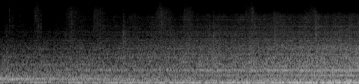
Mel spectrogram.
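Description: Train in Farming Simulator 22 rolling past a construction site, a steady continuous rumble and clatter of wagons with no speech.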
